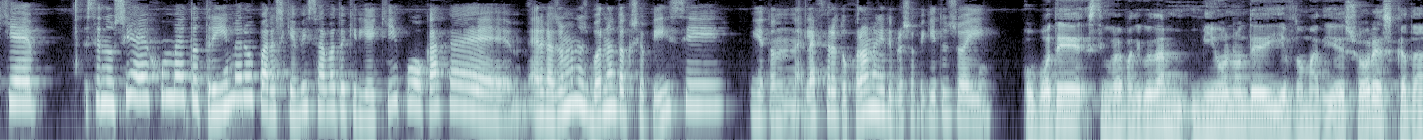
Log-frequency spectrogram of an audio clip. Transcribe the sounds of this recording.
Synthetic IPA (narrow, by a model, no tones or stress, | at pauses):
ce̞ | st̪inusiɐe̞xume̞t̪o̞t̪ɾiime̞ɾo̞pɐɾɐsce̞visɐvɐt̪o̞ciɾʝɐcipuo̞kɐθe̞ | eɾɣɐzo̞me̞no̞zbo̞ɾinɐt̪oɐksio̞piisi | ʝɐt̪o̞ne̞̰le̞fθe̞ɾo̞t̪uxɾo̞nuʝɐt̪ibɾo̞so̞picit̪uzːo̞i | o̞po̞t̪e̞st̪iŋɡɾɐɣmɐt̪iko̞t̪it̪ɐmio̞no̞nd̪e̞ievðo̞mɐt̪ie̞so̞ɾe̞skɐt̪ɐ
